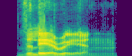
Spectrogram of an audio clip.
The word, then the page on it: valerian: British English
